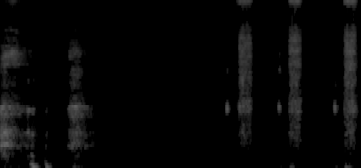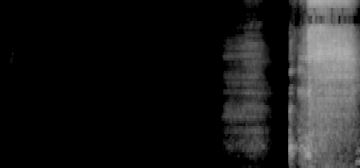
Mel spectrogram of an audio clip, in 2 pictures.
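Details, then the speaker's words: Male, self-described as allergic to perfume, sneezing after spraying perfume under his nose: sniffs and a catching breath, then a loud explosive sneeze. "Sometimes I get tired of sneezing so much. I guess I should try to avoid spraying perfume right under my nose."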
